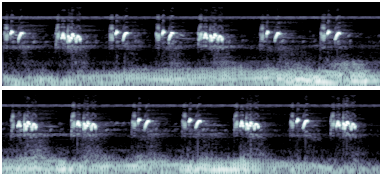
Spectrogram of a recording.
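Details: Lure call of a vocal sooty-headed bulbul recorded in nature, used for luring and tutoring bulbuls: quick bright chirped notes repeated rapidly, about one and a half per second, over a steady low rumble and a thin high tone.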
